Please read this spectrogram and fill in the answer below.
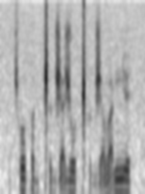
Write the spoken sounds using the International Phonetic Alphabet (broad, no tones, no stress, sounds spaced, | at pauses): cʰ o p ɐ ɡ ǁ ɨ ɡ ʒ a̰ ʒ o ǁʰ ɵ ɡ ʒ a̰ v a̰ ɡ ɲ e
